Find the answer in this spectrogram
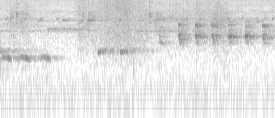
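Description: Near silence: quiet room tone with faint bird chirps, including a quick series of short notes in the second half.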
